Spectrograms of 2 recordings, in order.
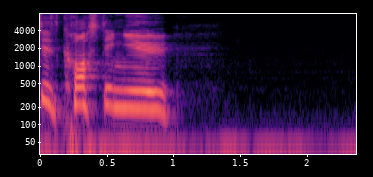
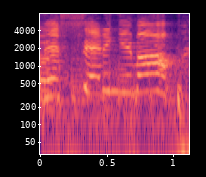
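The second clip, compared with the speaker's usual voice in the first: words through a laugh; laughing while talking; 8 semitones higher, 7 dB louder than usual. Real, not acted. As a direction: crack up mid-sentence. Laughing at the prank.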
